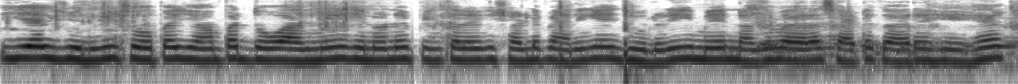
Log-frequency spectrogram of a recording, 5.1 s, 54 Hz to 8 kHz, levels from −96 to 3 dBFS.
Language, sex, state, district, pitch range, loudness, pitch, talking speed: Hindi, female, Delhi, New Delhi, 220-240 Hz, -16 LUFS, 230 Hz, 330 wpm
